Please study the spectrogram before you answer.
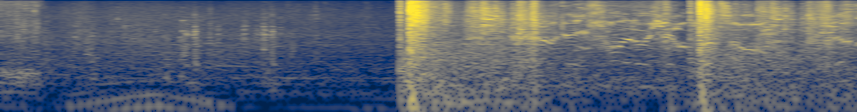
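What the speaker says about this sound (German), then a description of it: "Der SHPTK hat geschossen." Tank cannon shots in World of Tanks, including the SHPTK firing: a heavy muffled boom near the three-second mark and another sharp blast after five seconds, under a murky background of engine rumble and battle noise.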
